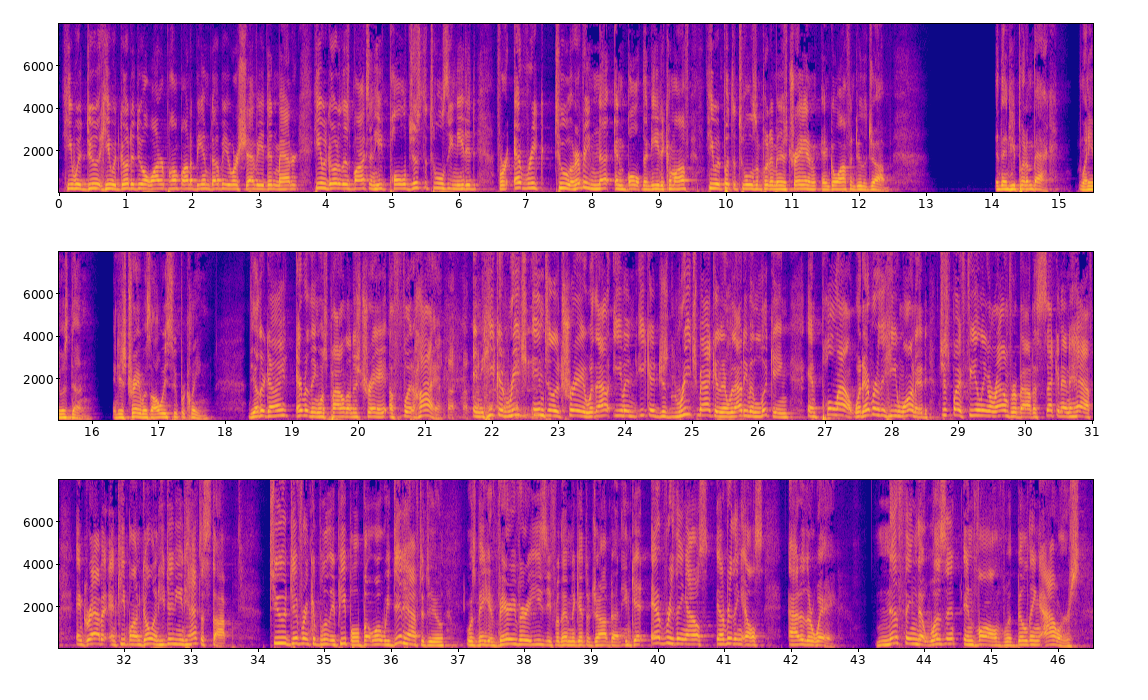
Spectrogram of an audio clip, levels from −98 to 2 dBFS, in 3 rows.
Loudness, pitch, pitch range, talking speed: -17 LUFS, 200 Hz, 185-230 Hz, 240 wpm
